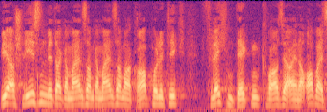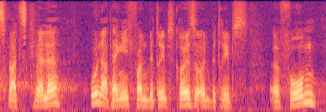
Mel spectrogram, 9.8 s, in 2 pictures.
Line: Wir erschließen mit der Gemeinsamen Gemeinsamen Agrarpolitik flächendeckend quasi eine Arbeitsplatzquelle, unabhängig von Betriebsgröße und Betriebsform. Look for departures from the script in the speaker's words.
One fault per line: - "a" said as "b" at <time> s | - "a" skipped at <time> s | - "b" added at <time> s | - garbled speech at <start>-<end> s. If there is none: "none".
none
